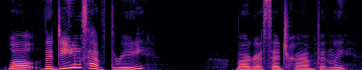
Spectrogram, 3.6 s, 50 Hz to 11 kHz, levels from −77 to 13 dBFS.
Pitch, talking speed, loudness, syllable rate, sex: 275 Hz, 130 wpm, -17 LUFS, 5.4 syllables/s, female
